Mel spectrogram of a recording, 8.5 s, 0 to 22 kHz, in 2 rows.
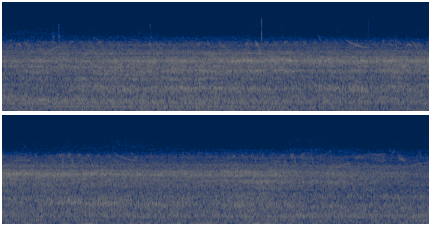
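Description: Jet engines of a four-engine Airbus A380 airliner on landing, heard as a steady rushing noise that swells a little through touchdown and eases off near the end as the aircraft rolls away down the runway.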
